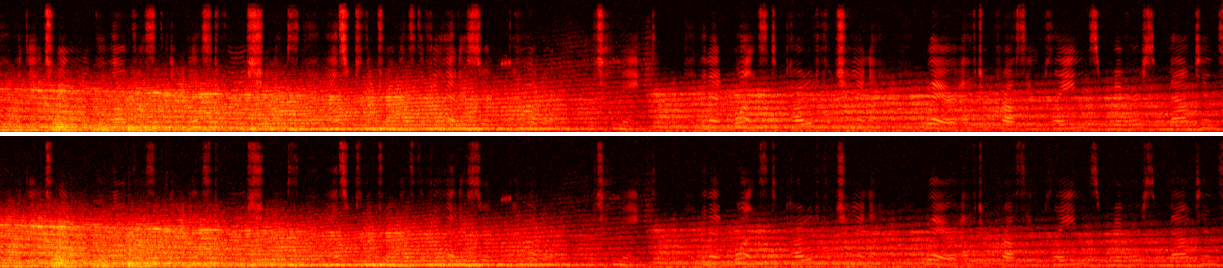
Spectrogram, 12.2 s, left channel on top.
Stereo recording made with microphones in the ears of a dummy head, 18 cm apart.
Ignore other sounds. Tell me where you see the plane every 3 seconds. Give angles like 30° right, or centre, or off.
centre, 40° left, 50° left, 60° left.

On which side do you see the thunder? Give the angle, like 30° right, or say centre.
40° right.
